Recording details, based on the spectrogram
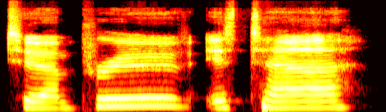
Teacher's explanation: most Americans are going to change this to a ta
